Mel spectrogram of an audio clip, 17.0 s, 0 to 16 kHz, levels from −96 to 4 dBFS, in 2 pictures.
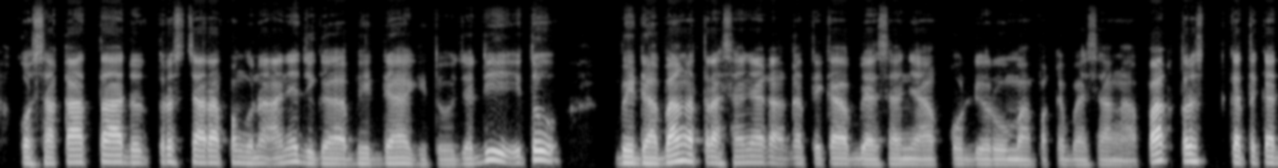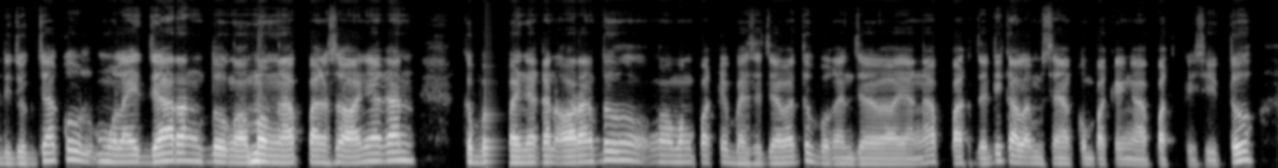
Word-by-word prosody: kosakata 140 +5 +2
te 135 - -1
terus 150 - -2
cara 135 -2 +3
penggunaannya 125 +3 -3
juga 115 -3 -2
beda, 115 +2 -2
gitu. 100 -1 -11
Jadi 130 - 0
itu 195 +6 +3 0.4
beda 120 -4 +2
banget 160 +3 +5
rasanya, 130 0 -3
Kak, 110 0 -5
ketika 115 -2 -2
biasanya 105 -1 -3
aku 110 - -9
di 105 +1 -5
rumah 100 -2 -3
pakai 100 - -11
bahasa 95 0 -8
ngapak 150 - +1
terus 160 0 +2 0.2
ketika 135 -1 0
di 120 - -7
Jogja, 120 +9 -1
aku 190 -4 -1
mulai 150 -2 +2
jarang, 165 +4 +5
tuh, 155 - +6
ngomong 140 +1 +6
ngapak, 140 -1 +2
soalnya, 145 +4 +4
kan, 180 0 +3 0.3
kebanyakan 145 -2 +1
orang, 145 +4 +5
tuh, 190 +3 +1 0.2
ngomong 145 -1 -2
pakai 145 0 -5
bahasa 120 -2 -6
Jawa, 125 +1 -1
tuh, 175 - -3
bukan 120 -4 -5
Jawa 110 -1 -1
yang 110 +1 -4
ngapak. 130 -2 -2
Jadi 130 +7 -5
kalau 130 - +3
misalnya 115 0 -5
aku - - -6
pakai 110 -1 -5
ngapak 100 +1 -3
di 95 - -13
situ, 160 - +1
130 Hz, 190 wpm, -21 LUFS, 110-150 Hz, 0.4 s, tuh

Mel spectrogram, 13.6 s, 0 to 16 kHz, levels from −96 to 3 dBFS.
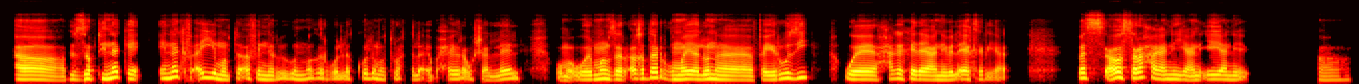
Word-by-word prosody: آه، 140 -5 +3
بالضبط، 160 +4 -3
هناك 175 -2 +2 0.2
هناك 210 +5 0
في - - -7
أي 190 +1 0
منطقة 145 -4 -2
في 165 - -11
النرويج 140 - -3
والمجر 150 - -4
باقول 85 +1 -7
لك 80 - -6
كل 175 0 -5
ما 155 -4 -5
تروح - - -11
تلاقي 140 - -7
بُحيرة 160 +1 -4
وشلال، 150 +6 -3 0.4
وم - - -4
ومنظر 145 +3 +1
أخضر، 185 +3 +1
ومَيَّة 150 +1 +4
لونها 140 -4 +2
فيروزي، 170 +10 -1 0.3
وحاجة 150 +1 +3
كده 155 -2 +3
يعني 135 -1 +2
من 135 - +1
الآخر 150 +1 0
يعني. - - -9 0.7
بس، 190 0 0
هو - - +8
الصراحة 205 0 +3
يعني 155 -2 0
يعني 135 -1 -1
إيه 150 0 -1
يعني 140 -1 -2 0.7
آه 130 +1 -12
150 Hz, 170 wpm, -24 LUFS, 140-170 Hz, 0.7 s, هو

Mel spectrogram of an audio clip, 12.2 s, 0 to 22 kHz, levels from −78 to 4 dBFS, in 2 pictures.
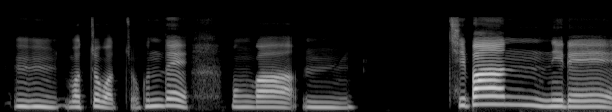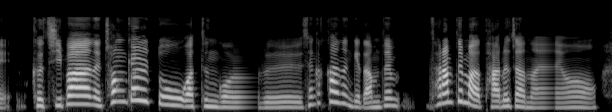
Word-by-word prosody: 음음. 205 -3 -5
맞죠, 195 +1 -5
맞죠. 165 -3 -8
근데 225 0 -3 0.4
뭔가 190 -2 -2
음 185 -2 -9 0.9
집안일에 230 - +2 0.2
그 235 - -1
집안의 290 +2 +6
청결도 375 - +1
같은 215 -1 -1
거를 180 0 -7
생각하는 330 - -1
게 195 - -6
남들 190 +7 -3 0.3
사람들마다 340 - +4
다르잖아요. 180 -4 -4
210 Hz, 210 characters per minute, -20 LUFS, 185-255 Hz, 0.9 s, 집안의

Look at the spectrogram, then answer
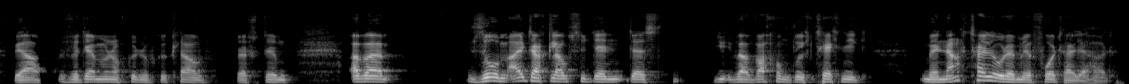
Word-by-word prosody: Ja, 105 0 +1 0.2
es 120 - -13
wird 120 +1 -3
ja 125 - +3
immer 120 0 -2
noch 115 -1 -4
genug 105 -4 -6
geklaut. 105 -2 -5 0.3
Das 100 -1 -5
stimmt. 105 0 -5 0.6
Aber 135 -1 +4 0.7
so 145 +6 +4
im 145 -2 +1
Alltag 160 -1 +5
glaubst 135 -2 +1
du 140 - -4
denn, 120 -2 0
dass 115 -1 -3 0.4
die 125 0 -5
Überwachung 120 +1 0
durch 115 -2 -2
Technik 120 -3 -1 0.5
mehr 115 -1 +1
Nachteile 185 +7 +3
oder 125 -3 +6
mehr 110 -2 0
Vorteile 95 -7 -2
hat? - - -12
120 Hz, 150 wpm, -25 LUFS, 110-130 Hz, 0.7 s, oder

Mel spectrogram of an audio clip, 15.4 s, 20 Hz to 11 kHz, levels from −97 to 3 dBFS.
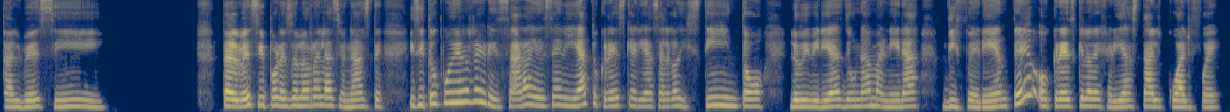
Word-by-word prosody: Tal 190 -1 -3
vez 190 +3 -1
sí. 195 -3 -4 1.5
Tal 205 -2 +10
vez 225 +5 +5
sí, 240 -2 +3
por 230 +1 0
eso 220 +1 0
lo 225 0 +1
relacionaste. 210 -4 -2 0.3
Y 235 - -2
si 245 +2 +2
tú 275 +1 -1
pudieras 315 +2 +3
regresar 215 - 0
a 255 +1 +1
ese 240 +1 -2
día, 230 +3 +2
¿tú 265 -3 -8
crees 220 +1 -2
que 225 - -6
harías 200 -1 -3
algo 200 +2 -4
distinto? 220 +1 -2 0.3
¿Lo 195 0 +2
vivirías 195 +1 +1
de 200 - -4
una 205 +2 -3
manera 200 0 -2 0.3
diferente? 190 - 0 0.2
¿O 215 -1 -1
crees 205 -1 +5
que 220 - -3
lo 215 - +2
dejarías 190 -1 -3
tal 195 -2 -1
cual 185 -1 0
fue? 180 +1 -6
205 Hz, 150 wpm, -23 LUFS, 190-225 Hz, 1.5 s, Tal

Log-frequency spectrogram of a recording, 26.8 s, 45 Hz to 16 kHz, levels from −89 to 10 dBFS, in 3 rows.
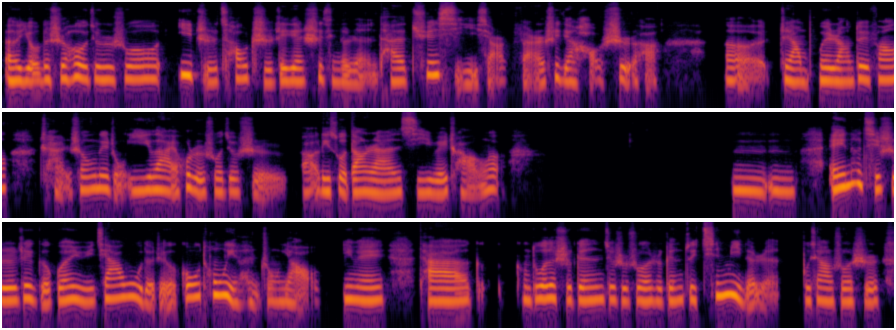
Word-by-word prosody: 呃， 210 -1 +4
有 205 - +3
的 225 - +1
时 235 +2 +2
候 235 0 +4
就 225 +1 0
是 220 0 +2
说 230 0 0 0.2
一 285 -1 +7
直 195 -6 -3
操 230 +3 -2
持 185 -5 -2
这 200 +2 +1
件 205 -1 +2
事 235 +3 -1
情 200 -1 -9
的 - - -2
人， 90 0 -6
他 200 0 -1
缺 285 +8 +2
席 285 - -1
一 - - -7
下， - - -6
反 - - -6
而 - - -3
是 250 - -2
一 - - -4
件 200 -1 -1
好 - - -6
事 - - 0
哈。 - - -7 0.7
呃， 210 +1 -3
这 220 - 0
样 195 -1 +2
不 - - -15
会 215 -2 +3
让 200 -1 +1
对 225 0 +4
方 220 +1 0 0.3
产 - - -7
生 220 +1 -1
那 235 -1 +3
种 - - -5
依 210 +2 -1
赖， 220 -2 +2
或 250 - +2
者 195 -4 +2
说 195 +1 -4
就 195 +1 -4
是， 195 - -7
啊， - - -4
理 200 -1 +1
所 195 -1 0
当 195 +1 +3
然， 180 +1 0
习 185 -1 -5
以 185 - -1
为 175 +1 +1
常 - - -5
了。 225 0 -3 2.3
嗯， 210 -2 -2
嗯。 200 -4 -4 0.3
哎， 235 +4 +6
那 300 +1 +4
其 255 -5 0
实 210 -2 +4
这 235 +1 +2
个 175 - -1
关 215 +4 +2
于 195 -2 -2
家 235 +3 +1
务 255 -4 +2
的 175 - -1
这 - - -3
个 - - -2
沟 250 +2 +2
通 285 +1 +5
也 190 -4 0
很 185 -3 -10
重 195 0 -6
要， 195 +1 -3 0.2
因 225 -1 0
为 215 0 +1 0.3
它 205 0 +4
更 - - -13 0.3
更 220 -1 -4
多 230 +1 +4
地 240 +1 +6
是 215 -1 -1
跟 215 +1 +1
就 220 0 -2
是 205 -1 -2
说 200 0 0
是 200 -1 -3
跟 205 +1 -1
最 220 - -1
亲 270 +6 +3
密 285 -6 +7
的 - - -2
人， 270 -1 -8 0.2
不 210 - -3
像 205 -1 -1
说 195 0 -2
是 195 +1 -2
210 Hz, 235 characters per minute, -24 LUFS, 200-230 Hz, 2.3 s, 一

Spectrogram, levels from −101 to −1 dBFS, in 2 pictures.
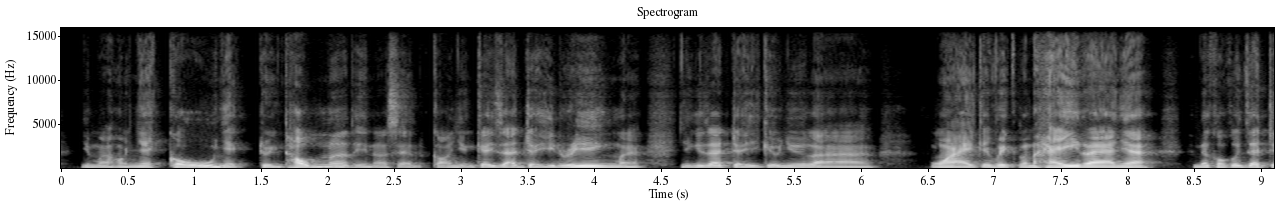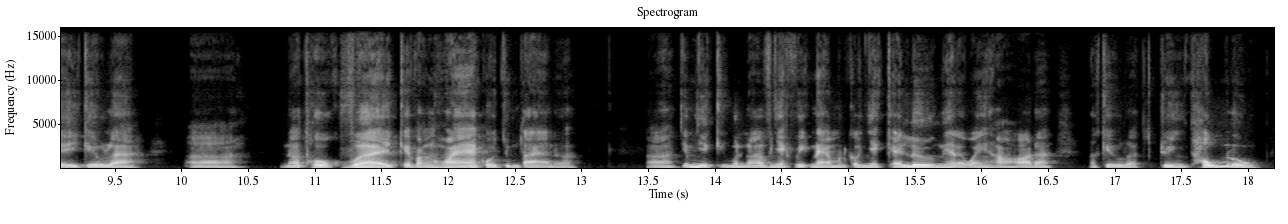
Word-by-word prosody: nhưng 115 - -8
mà 100 - -5
hồi 95 +1 -6
nhạc 100 -1 -3
cũ, 100 - +3
nhạc 100 - -3 0.2
truyền 90 -3 -3
thống 150 +9 +2
á 180 -2 -1
thì 100 - -7
nó 125 +6 -8
sẽ 130 - -9
có 140 - -7
những 110 -6 -7
cái 145 -1 -1
giá 145 0 -1
trị 100 -9 -3
riêng 135 +1 +6
mà, 90 -4 -4 0.3
những 105 - -9
cái 145 - -1
giá 155 0 +1
trị, 100 -11 -4
kiểu 100 +1 -2
như 130 -2 -3
là, 95 -4 -4 0.4
ngoài 100 -2 +2
cái 145 0 -3
việc 110 0 0
nó 130 - -1
nó 155 0 0
hay 140 0 +7
ra 135 -1 +6
nha, 130 -6 +1 0.3
nó 135 +6 -2
còn 135 -3 -4
có 155 0 +1
giá 165 +1 +1
trị, 100 -11 -2
kiểu 105 +6 +1
là, 95 -11 -1 0.3
ờ, 100 -2 -7 0.3
nó 155 +2 -4
thuộc 105 - +2
về 105 -5 +6
cái 145 - -4
văn 130 -3 -2
hóa 135 +8 +2
của 120 -1 -1
chúng 145 +2 -4
ta 120 -6 -2
nữa. 100 +3 -10 0.5
Đó, 130 +6 -7
giống 175 +3 +1
như 165 - +5
kiểu, 125 -2 -7
mình 110 - -1
nói 155 +6 -1
nhạc 100 -8 -3
Việt 105 +1 -3
Nam 120 0 0
mình 110 - -5
có - - -4
nhạc 145 - -2
cải - - 0
lương 130 -2 +6
hay 125 -3 -1
là 100 - -2
quan 115 +3 -4
họ 100 +1 -3
đó, 150 +5 -4 0.3
nó, 145 - -12
kiểu 110 +4 -2
là, - - -5 0.2
truyền 100 -3 -1
thống 160 +10 +3
luôn, 135 - +1
120 Hz, 255 wpm, -21 LUFS, 100-140 Hz, 0.5 s, hay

